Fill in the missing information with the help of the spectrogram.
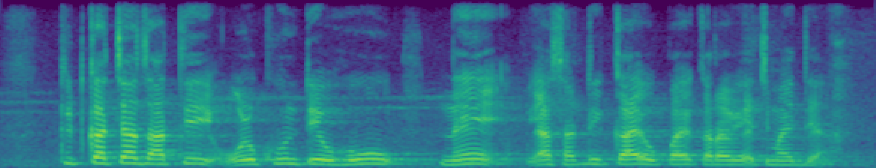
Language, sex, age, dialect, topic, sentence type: Marathi, male, 25-30, Northern Konkan, agriculture, question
